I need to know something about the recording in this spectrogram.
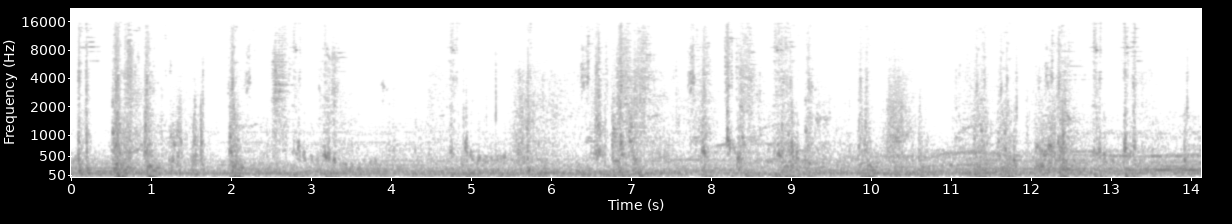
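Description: Blades swish and clang in quick sword strikes.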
